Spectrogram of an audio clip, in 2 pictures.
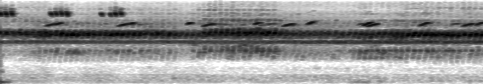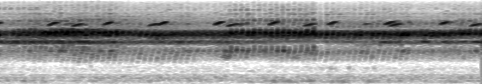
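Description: A steady, dense chorus of frogs croaking continuously, a high trilling drone with small chirps layered on top, moderately loud, with no voices present.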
